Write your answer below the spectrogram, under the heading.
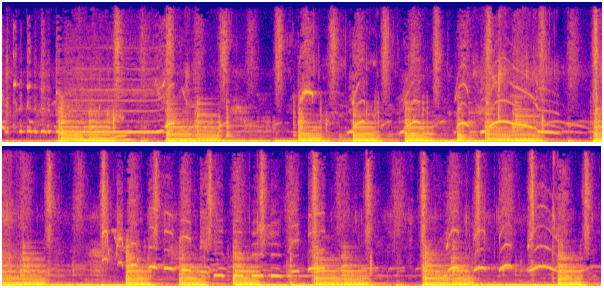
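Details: Plucked guitar music with sliding notes and strummed chords fills the whole stretch, with no animal sound heard.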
